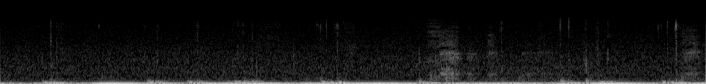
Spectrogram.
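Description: Someone types code on a computer keyboard, with soft, uneven runs of key clicks and low thumps close by, plus a breath or sniff between bursts.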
